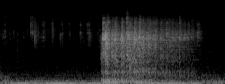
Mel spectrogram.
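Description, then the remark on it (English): Dice rattle with a few light clicks, then tumble loudly across a table in a dense, clattering burst that scatters everywhere for about a second before stopping. No voices are heard. “That was everywhere. That's why the dice tray's there. Take the dice out of it and roll the dice on the dice tray.”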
